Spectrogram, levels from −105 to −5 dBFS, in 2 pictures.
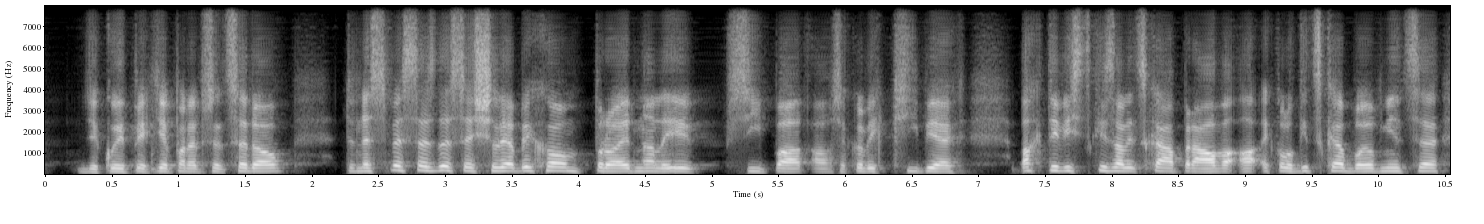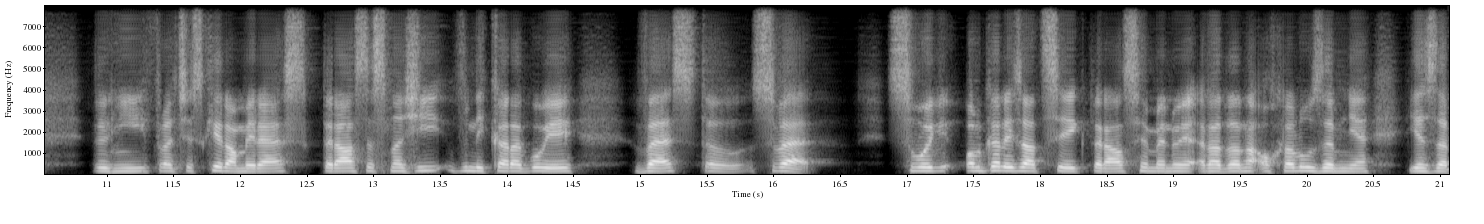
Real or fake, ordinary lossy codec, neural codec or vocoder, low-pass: fake; none; codec, 16 kHz, about 1 kbps, DyCAST, with the encoder's durations; none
